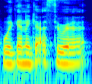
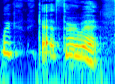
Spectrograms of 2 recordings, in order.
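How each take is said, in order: First: Said in the usual way. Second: High, quick comic imitation of a guy gassing up his friend; funny hype-up. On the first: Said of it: "he's, like, saying it in a really funny way". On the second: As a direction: imitate the funny pep talk, pitched high. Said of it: "saying it in a really funny way, like gassing".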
